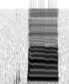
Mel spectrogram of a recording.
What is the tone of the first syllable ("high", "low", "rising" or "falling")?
high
